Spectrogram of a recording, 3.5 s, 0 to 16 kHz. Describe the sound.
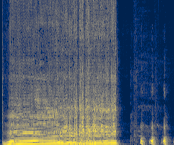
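A person makes a loud, steady buzzing hum with their voice for about two seconds, imitating an old Nokia 3310 mobile phone vibrating, followed by a few short vocal sounds.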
